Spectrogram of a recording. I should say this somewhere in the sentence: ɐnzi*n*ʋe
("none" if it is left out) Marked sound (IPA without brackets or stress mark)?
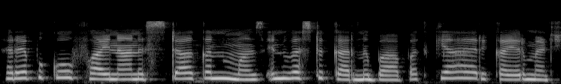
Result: n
